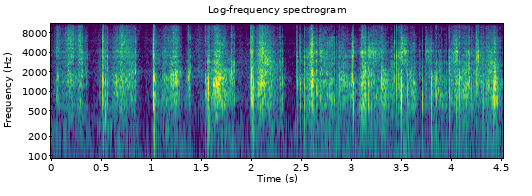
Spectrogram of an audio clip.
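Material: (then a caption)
Cloth and board. Long dark nails tap and scratch quickly along the cloth-covered spines of a stack of red vintage hardcover books. The sound is a rapid run of dry, bright taps mixed with crinkly scratching, with brief pauses between bursts. It has almost no low end and each tap stops instantly, with no ring.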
